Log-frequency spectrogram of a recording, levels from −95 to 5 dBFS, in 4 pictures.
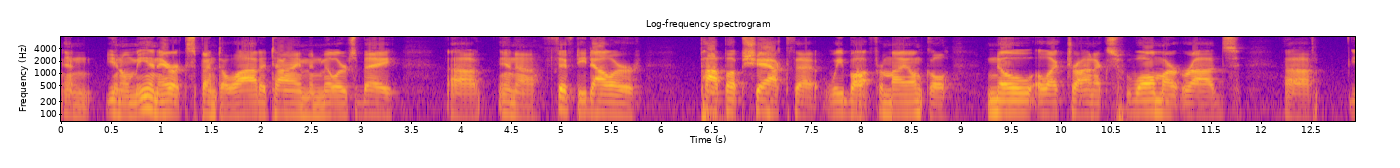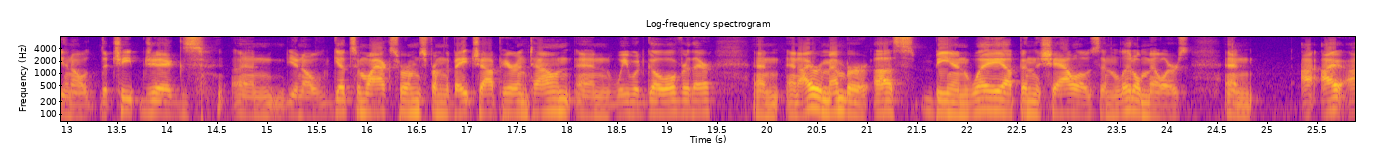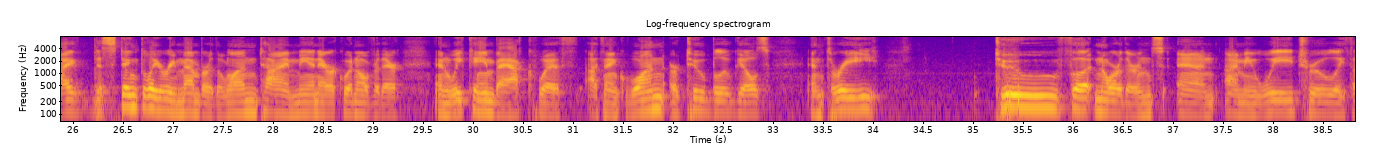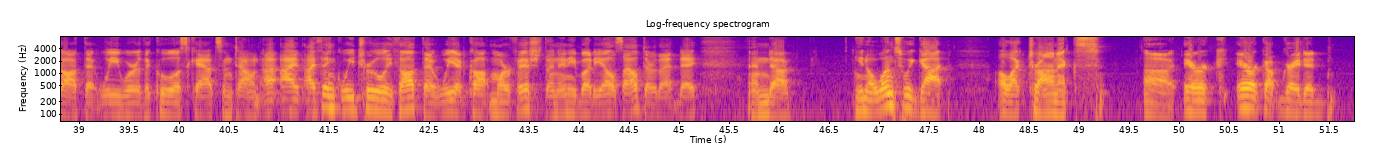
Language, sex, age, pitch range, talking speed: English, male, 30-49, 95-115 Hz, 170 wpm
